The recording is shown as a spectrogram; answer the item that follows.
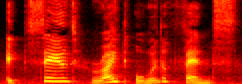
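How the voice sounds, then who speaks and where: A woman reading a children's story aloud in an animated, deliberate storytelling manner. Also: fairly high pitch, husky. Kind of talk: expressive read-aloud storytime narration.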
